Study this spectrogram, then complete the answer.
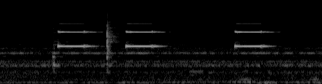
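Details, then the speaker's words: Visatec Logos 1600 monoblock studio flash after repair of error A2, fired at highest power: single soft, not very loud pop followed by short high ready beeps; fires and recycles normally (alarm sounds continuously only if fired too rapidly). "Ya suaranya agak pek begitu ya teman-teman ya. Enggak sesangar seperti lampu Profoto Day1 yang pernah kita coba."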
